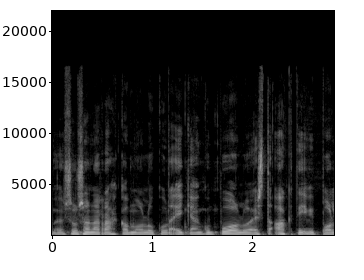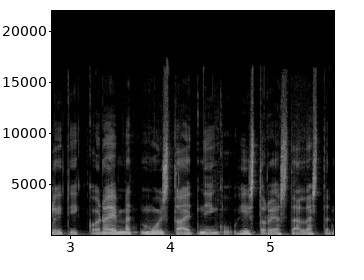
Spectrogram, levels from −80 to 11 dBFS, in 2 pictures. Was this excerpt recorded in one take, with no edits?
no; 1 cut; at 1.1 s

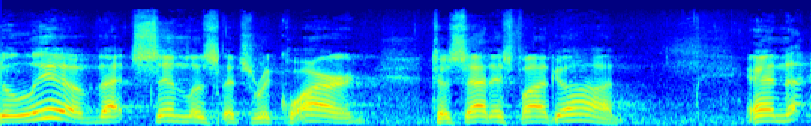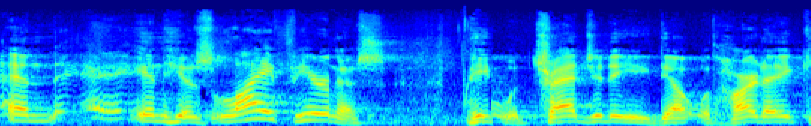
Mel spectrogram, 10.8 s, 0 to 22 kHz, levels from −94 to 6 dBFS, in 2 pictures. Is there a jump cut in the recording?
yes; 5 cuts; at 1.4 s, 3.6 s, 6.3 s, 7.6 s, 8.7 s

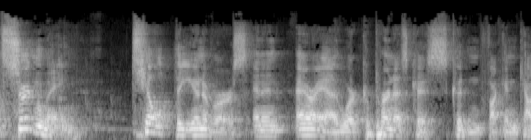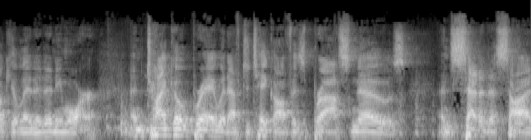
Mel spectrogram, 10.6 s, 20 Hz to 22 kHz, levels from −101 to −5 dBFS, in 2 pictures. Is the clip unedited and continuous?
yes; 0 cuts

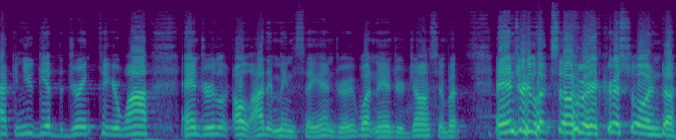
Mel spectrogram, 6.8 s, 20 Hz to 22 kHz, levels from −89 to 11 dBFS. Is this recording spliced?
no; 0 cuts

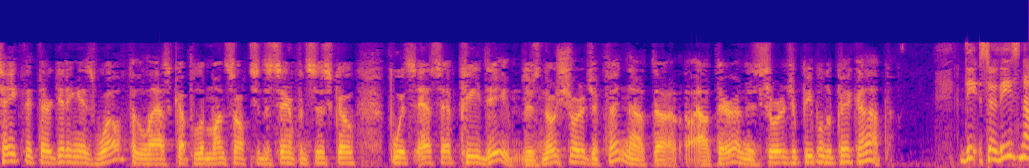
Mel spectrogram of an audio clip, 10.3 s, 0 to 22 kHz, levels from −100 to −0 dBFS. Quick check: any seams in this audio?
yes; 3 cuts; at 2.5 s, 6.8 s, 7.6 s

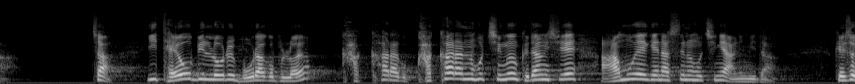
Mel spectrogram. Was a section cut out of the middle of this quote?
no; 0 cuts

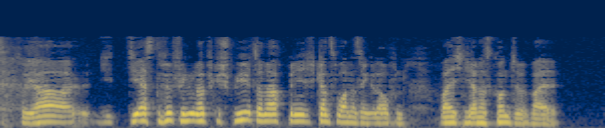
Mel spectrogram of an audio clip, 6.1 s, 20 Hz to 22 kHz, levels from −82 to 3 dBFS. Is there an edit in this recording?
no; 0 cuts

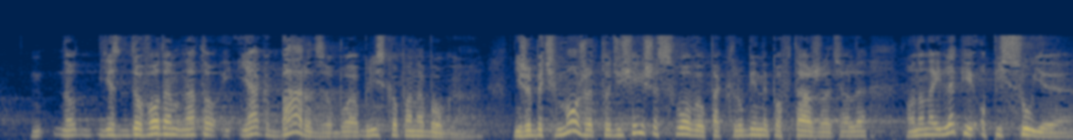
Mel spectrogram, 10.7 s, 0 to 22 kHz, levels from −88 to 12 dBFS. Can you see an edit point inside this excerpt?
yes; 3 cuts; at 3.6 s, 6.0 s, 7.1 s

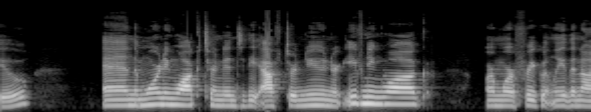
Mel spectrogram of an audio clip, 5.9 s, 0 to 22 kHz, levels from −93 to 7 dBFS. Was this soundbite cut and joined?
no; 0 cuts

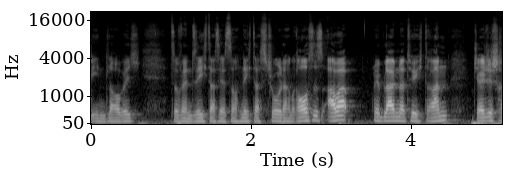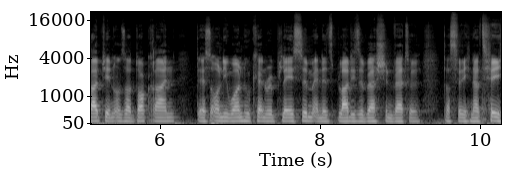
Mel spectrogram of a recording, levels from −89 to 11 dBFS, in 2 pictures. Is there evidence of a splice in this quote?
no; 0 cuts

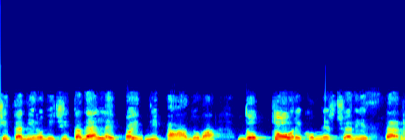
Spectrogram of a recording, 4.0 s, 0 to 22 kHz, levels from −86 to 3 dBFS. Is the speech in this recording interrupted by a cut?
yes; 1 cut; at 1.4 s

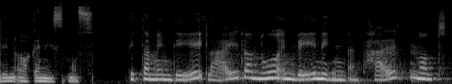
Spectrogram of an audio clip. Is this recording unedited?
no; 2 cuts; at 2.0 s, 3.5 s

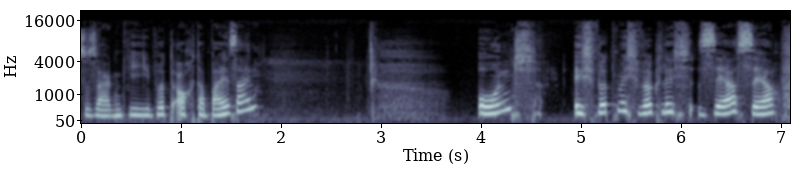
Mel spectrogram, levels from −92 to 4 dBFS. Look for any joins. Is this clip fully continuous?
yes; 0 cuts

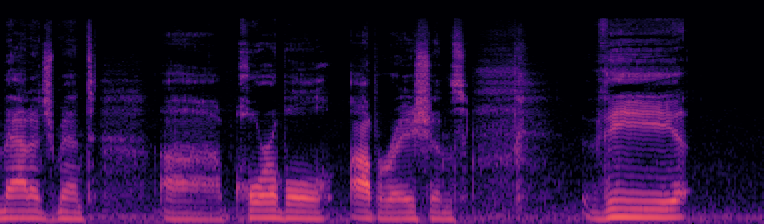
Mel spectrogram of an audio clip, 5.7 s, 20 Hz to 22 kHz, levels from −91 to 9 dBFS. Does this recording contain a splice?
no; 0 cuts

